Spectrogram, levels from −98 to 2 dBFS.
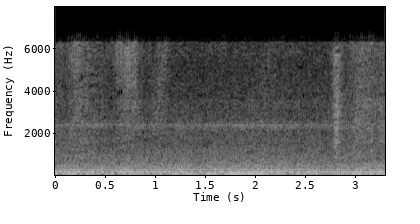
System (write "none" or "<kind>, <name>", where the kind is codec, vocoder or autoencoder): none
